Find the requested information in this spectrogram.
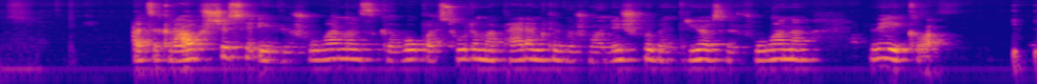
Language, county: Lithuanian, Kaunas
